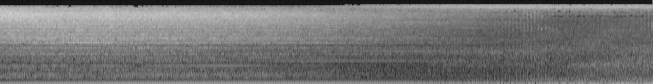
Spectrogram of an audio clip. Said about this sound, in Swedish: I den heta sommarkvällen rullar en armada av fordon över motorvägsbron som sträcker sig från Key Biscayne till fastlandet.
